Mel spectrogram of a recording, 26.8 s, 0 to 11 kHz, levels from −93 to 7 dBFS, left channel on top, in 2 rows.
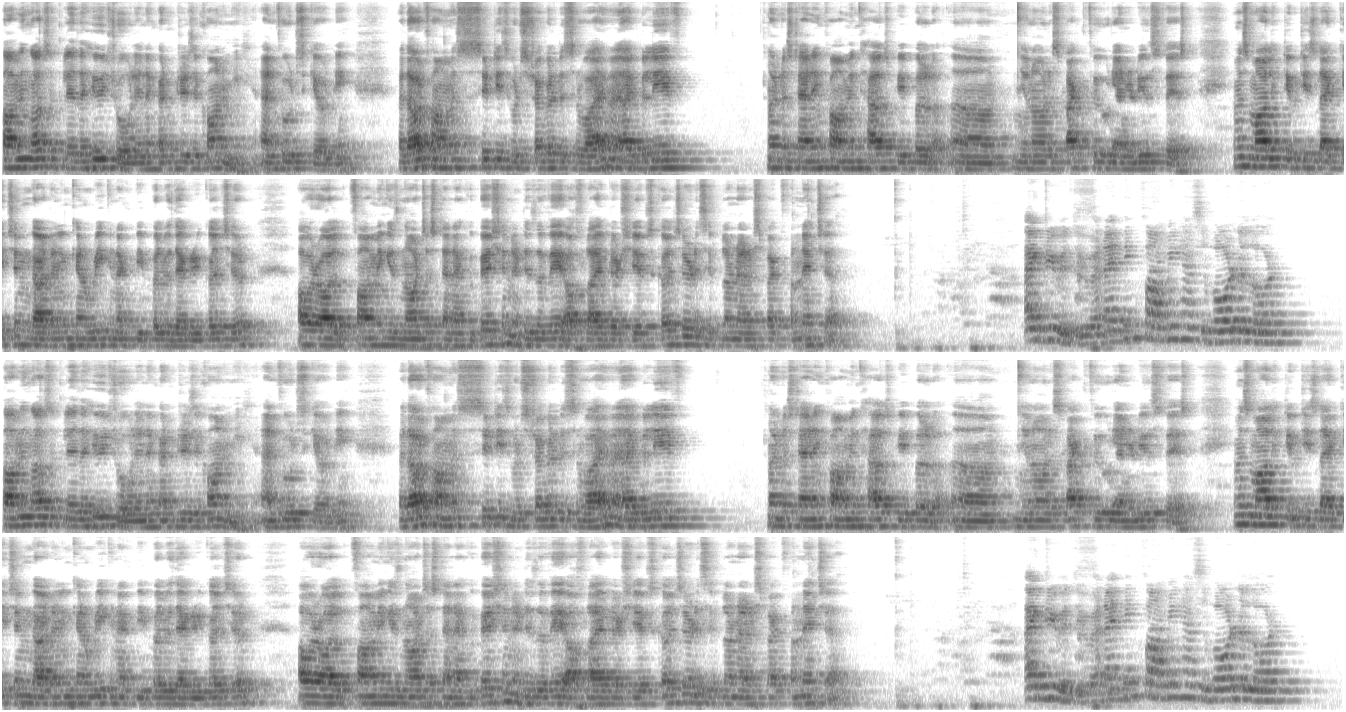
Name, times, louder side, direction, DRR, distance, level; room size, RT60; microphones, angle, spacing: voice 1, 0.0-6.8 7.6-21.8, left 2 dB, 85° left, 2 dB, 0.8 m, -28 dB
voice 2, 23.6-26.2, left 1 dB, 35° left, -3 dB, 1.0 m, -33 dB
3.7 x 2.1 x 3.0 m, 0.67 s
head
